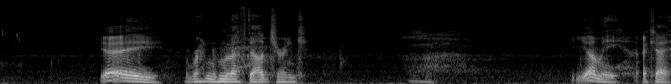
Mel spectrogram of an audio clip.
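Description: A man speaks with strain, close by.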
